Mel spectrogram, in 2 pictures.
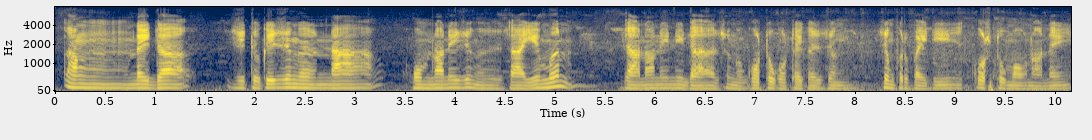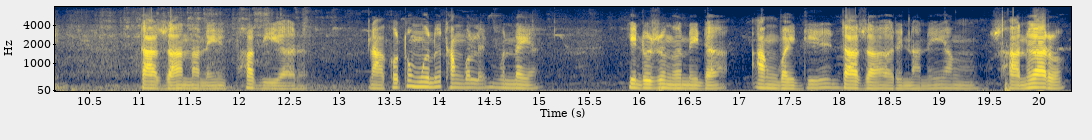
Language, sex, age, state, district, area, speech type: Bodo, male, 60+, Assam, Baksa, urban, spontaneous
